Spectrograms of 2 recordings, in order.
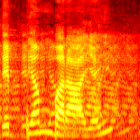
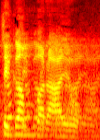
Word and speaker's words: दिव्यंबरायै: शुद्ध उच्चारण है दिव्यंबरायै च दिगंबरायो, और आदमी जल्दी जल्दी में बोलत है दिगंबरायै च दिगंबरायो, दोनों बार दिगंबर दिगंबर कहता है।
